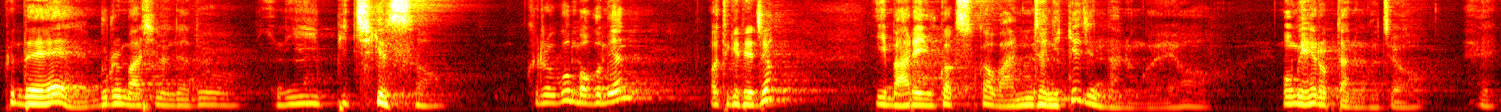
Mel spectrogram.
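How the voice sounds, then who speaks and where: In an echoey church hall with long reverb, a middle-aged senior pastor delivers his Sunday sermon at a moderate pace and medium pitch. He leads call-and-response greetings with the congregation, animated and acting out the phrases he quotes from the sanctuary.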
